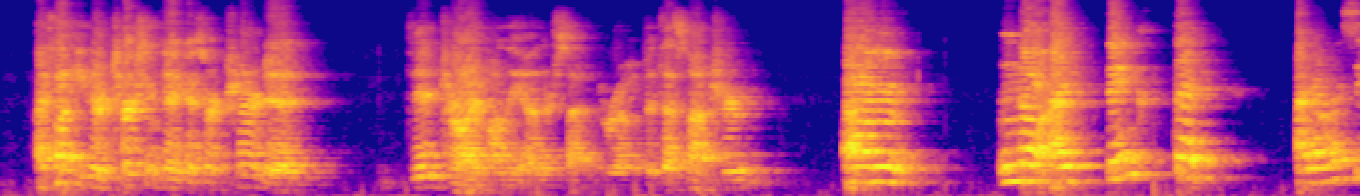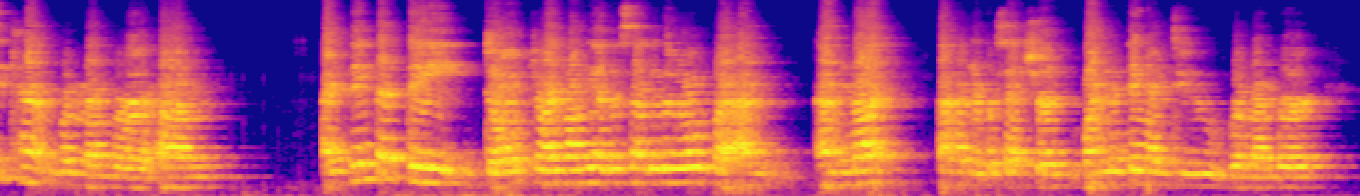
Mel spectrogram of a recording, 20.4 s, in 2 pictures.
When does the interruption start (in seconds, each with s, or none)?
none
